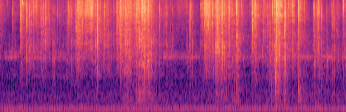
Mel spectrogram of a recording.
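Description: A Magic: The Gathering Time Spiral Remastered booster pack's foil wrapper crinkles and tears open in close, bursty crackles over a faint steady hum.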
